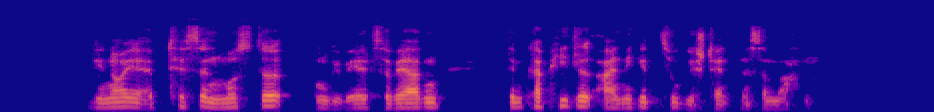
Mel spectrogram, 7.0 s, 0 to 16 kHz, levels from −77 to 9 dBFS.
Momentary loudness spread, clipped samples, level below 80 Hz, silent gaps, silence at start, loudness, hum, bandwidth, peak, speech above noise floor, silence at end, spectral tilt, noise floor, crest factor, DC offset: 11 LU; under 0.1%; -68 dBFS; none; 0.7 s; -26 LUFS; none; 7.6 kHz; -2 dBFS; 61 dB; 1.05 s; -4 dB/octave; -88 dBFS; 26 dB; under 0.1%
